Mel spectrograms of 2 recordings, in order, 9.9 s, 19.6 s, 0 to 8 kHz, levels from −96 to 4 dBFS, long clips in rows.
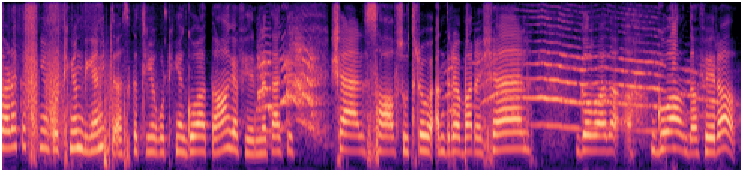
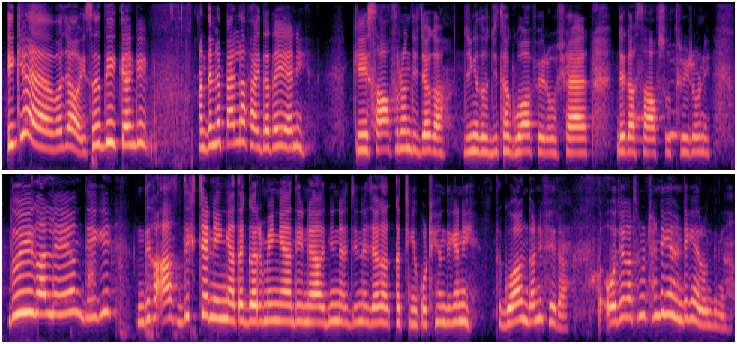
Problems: background sounds at intervals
